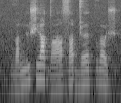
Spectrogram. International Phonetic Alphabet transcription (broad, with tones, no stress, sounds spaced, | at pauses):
ðˤ ɘ˩˧ n̪ ʉ˧˥˧ ʃ ɘː˥ dˤ aː˩˧ zˤ i˧˥˧ b ɖ ɜː˧˥˧ k ðˤ ʉ˥˨ ʃ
